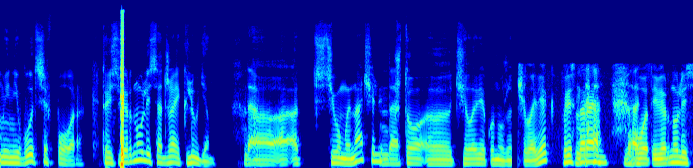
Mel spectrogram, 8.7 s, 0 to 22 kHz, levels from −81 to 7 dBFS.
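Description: A damaged compressed frame reached the decoder and was played anyway in this speech recording: a corrupt frame decoded at 1.50 to 1.54 s. Flipped bits inside that single frame made the decoder apply wrong gains and spectral codes, so for those roughly 35 ms energy lands at frequencies that don't belong to the signal. It comes out as a chirp, squeak, blip or burst of noise, peaking near -10 dBFS. Later, the recording likely had its input switched to a poorer device, from 6.39 s to the end. After an 80 ms silence at 6.39 s, the sound returns narrowed, with nothing above 4.5 kHz, so it turns dull and boxy. The level shifts by around 5 dB, and a new background noise floor sits only about 30 dB below the signal.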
